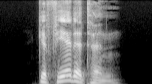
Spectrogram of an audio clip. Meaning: inflection of gefährden: 1. first/third-person plural preterite 2. first/third-person plural subjunctive II
- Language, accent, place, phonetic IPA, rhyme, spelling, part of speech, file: German, Germany, Berlin, [ɡəˈfɛːɐ̯dətn̩], -ɛːɐ̯dətn̩, gefährdeten, adjective / verb, De-gefährdeten.ogg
